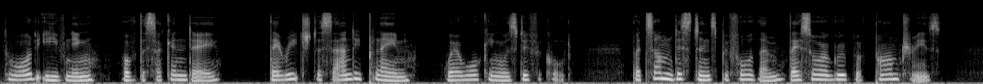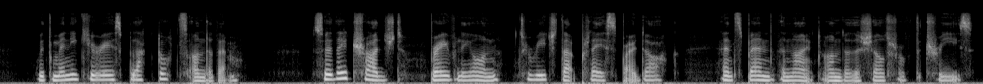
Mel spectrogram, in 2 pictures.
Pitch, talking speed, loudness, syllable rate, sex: 205 Hz, 170 wpm, -19 LUFS, 5.0 syllables/s, female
